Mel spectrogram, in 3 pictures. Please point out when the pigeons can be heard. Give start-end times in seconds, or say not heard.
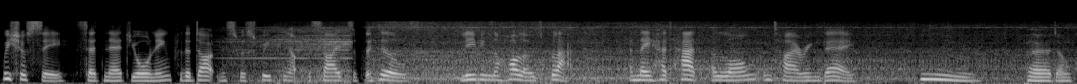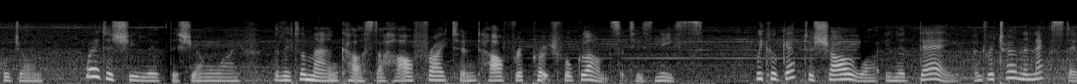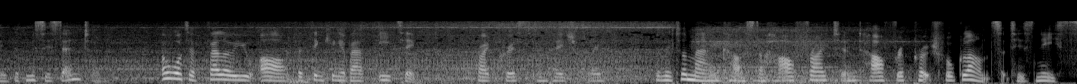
not heard.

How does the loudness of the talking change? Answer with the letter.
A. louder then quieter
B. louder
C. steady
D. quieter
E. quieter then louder
C.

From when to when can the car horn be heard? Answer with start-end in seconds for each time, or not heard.
not heard.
